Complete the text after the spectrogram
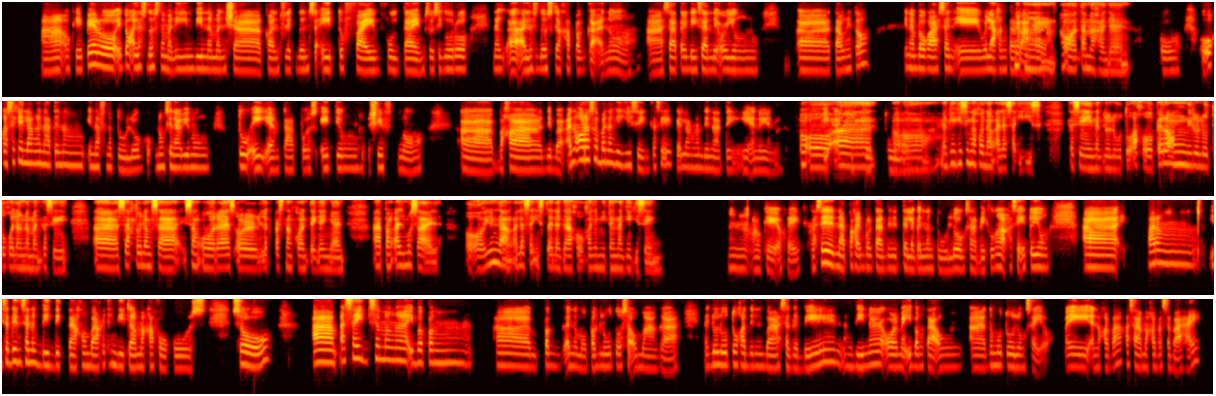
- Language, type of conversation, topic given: Filipino, advice, Paano ako makakapagpahinga agad para maibalik ang pokus?
- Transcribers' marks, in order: tapping; other background noise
